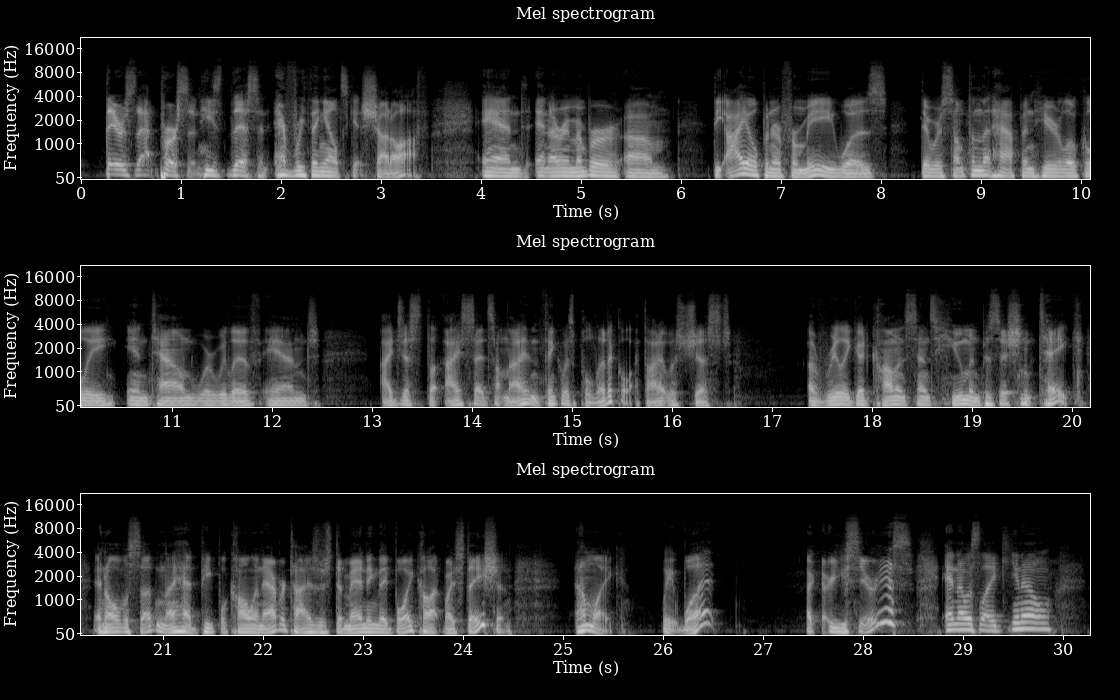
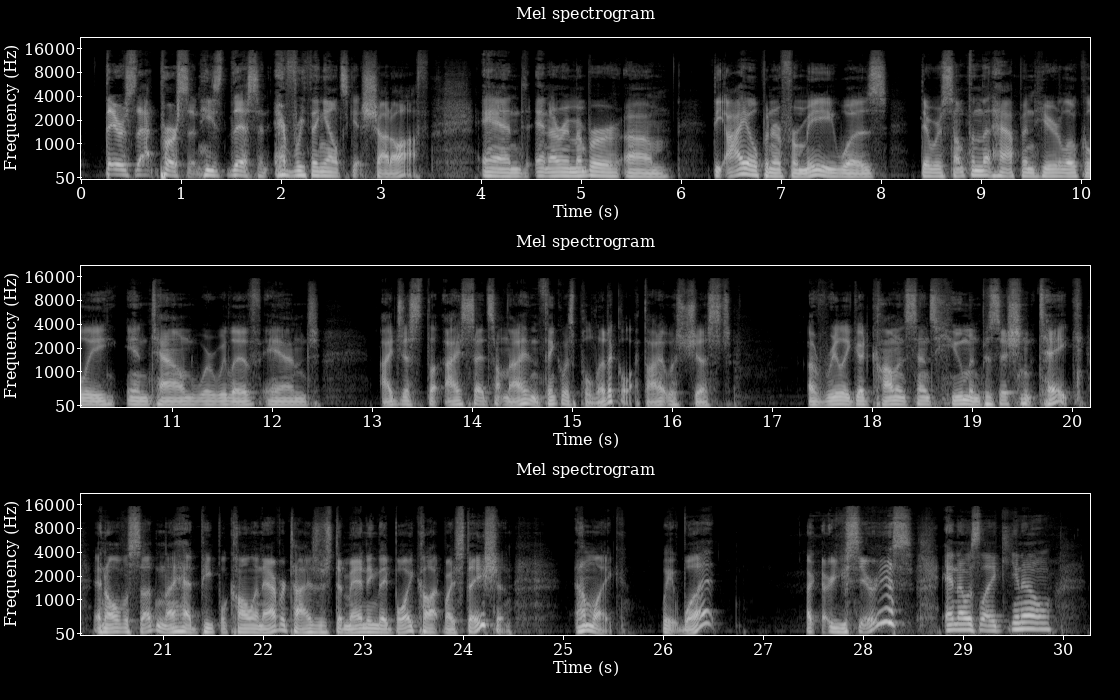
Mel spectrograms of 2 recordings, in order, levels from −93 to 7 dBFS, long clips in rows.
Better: second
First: muffled; slightly; fading above 2.5 kHz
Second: none

